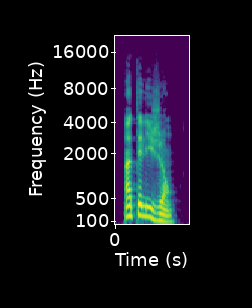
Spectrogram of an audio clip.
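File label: "intelligent", French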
